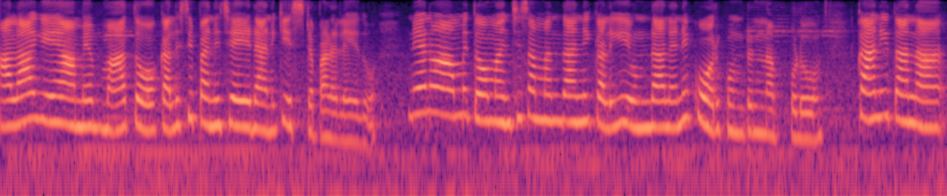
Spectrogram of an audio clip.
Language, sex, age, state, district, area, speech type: Telugu, female, 45-60, Andhra Pradesh, East Godavari, urban, spontaneous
